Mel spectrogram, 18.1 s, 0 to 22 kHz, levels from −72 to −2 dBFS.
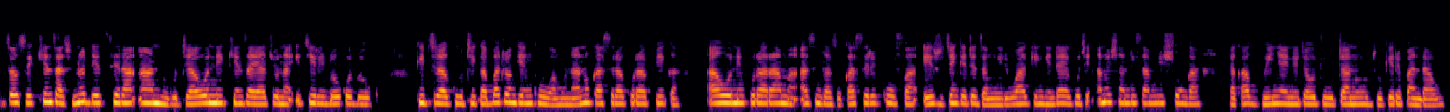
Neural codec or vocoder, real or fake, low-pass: none; real; 7.2 kHz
